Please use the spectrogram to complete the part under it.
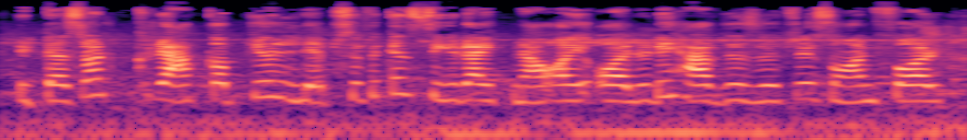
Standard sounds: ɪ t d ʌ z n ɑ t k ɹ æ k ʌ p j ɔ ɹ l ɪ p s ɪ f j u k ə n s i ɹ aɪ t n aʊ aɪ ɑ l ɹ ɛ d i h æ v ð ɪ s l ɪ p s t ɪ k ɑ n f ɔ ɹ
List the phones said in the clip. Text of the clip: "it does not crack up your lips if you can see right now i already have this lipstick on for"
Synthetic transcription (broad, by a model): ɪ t d ʌ z n ɑ t k ɹ æ k ʌ p j ɔ ɹ l ɪ p s ɪ f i k ə n s i ɹ aɪ t n aʊ aɪ ɑ l ɹ ɛ d i h æ v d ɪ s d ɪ s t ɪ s ɑ n f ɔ ɹ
